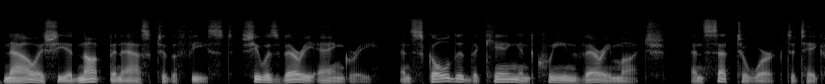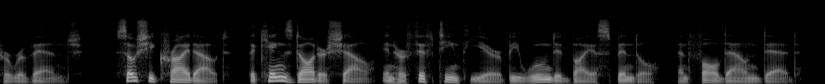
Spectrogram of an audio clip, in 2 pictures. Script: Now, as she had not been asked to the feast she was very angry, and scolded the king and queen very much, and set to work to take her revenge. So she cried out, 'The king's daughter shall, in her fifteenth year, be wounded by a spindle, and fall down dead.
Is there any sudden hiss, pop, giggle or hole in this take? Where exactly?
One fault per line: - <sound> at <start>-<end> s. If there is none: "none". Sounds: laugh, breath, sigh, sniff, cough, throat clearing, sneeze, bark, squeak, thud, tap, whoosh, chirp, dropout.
none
